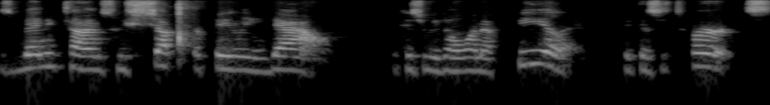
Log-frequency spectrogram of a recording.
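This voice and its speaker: Her fairly high, somewhat breathy voice keeps fairly even intonation at a moderate pace, though this woman's loudness swings widely. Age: 60s. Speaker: energy healer. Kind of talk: interview.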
